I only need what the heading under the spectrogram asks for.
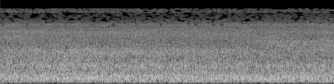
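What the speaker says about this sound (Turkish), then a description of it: "Şu suyun azgın akışına bakın." Düden waterfall in the middle of Antalya roars as a dense, steady rush of falling water, loud and close, with no break across the whole stretch.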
